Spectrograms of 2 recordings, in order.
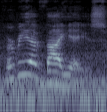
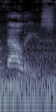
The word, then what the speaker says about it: Valles: I think it's pronounced Amma, A-M-M-A, and it is a pattern by Maria Valles, or Valles, V-A-L-L-E-S.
